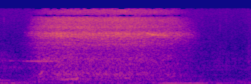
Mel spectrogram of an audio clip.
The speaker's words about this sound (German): Okay, wir atmen jetzt gemeinsam alle tief ein.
